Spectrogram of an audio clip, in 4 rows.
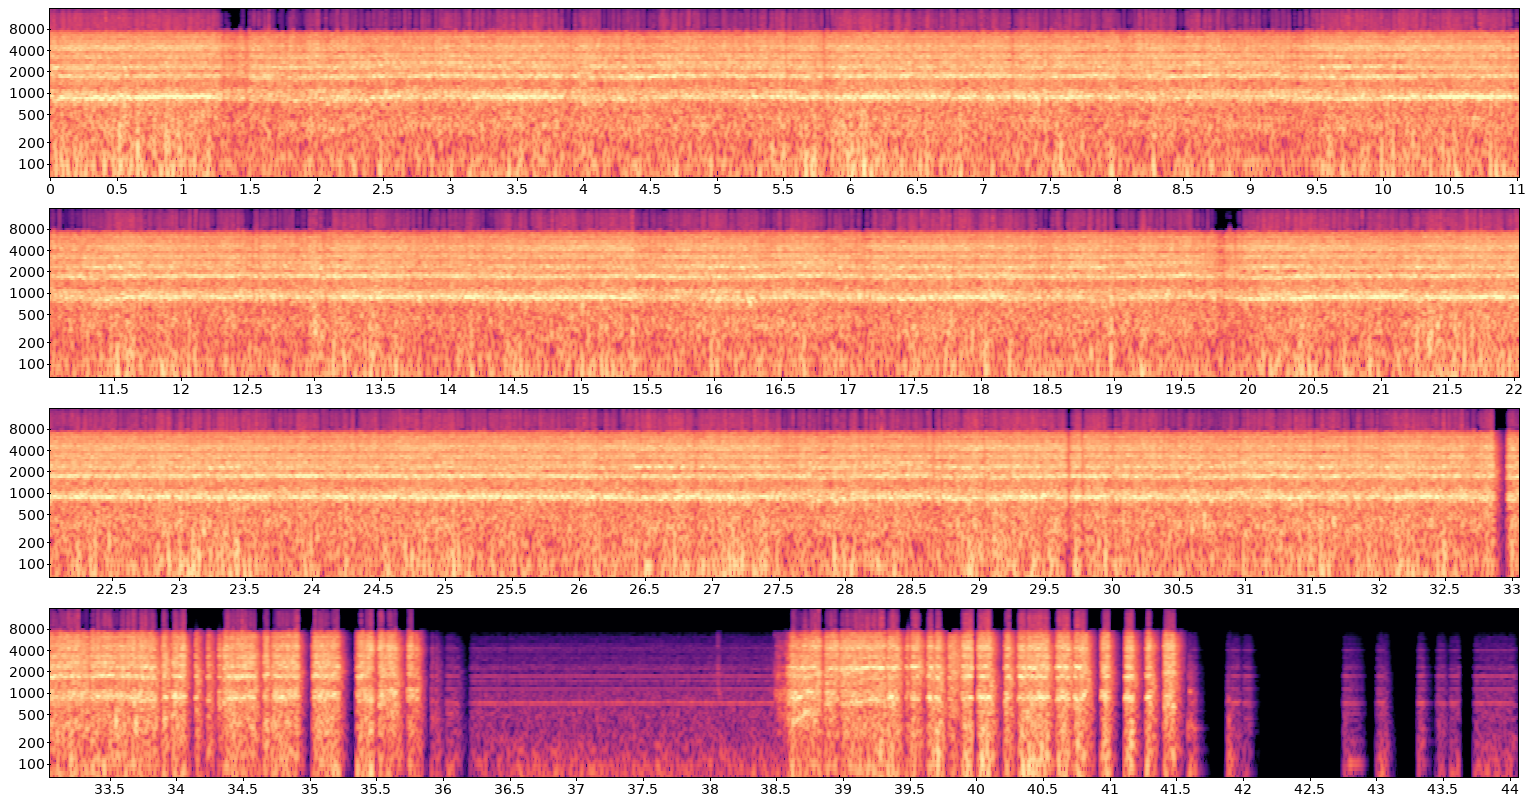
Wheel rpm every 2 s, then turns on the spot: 220, 230, 230, 230, 230, 230, 230, 230, 220, 220, 230, 240, 230, 230, 230, 230, 220, 160, 0, 140, 160, 0.
none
